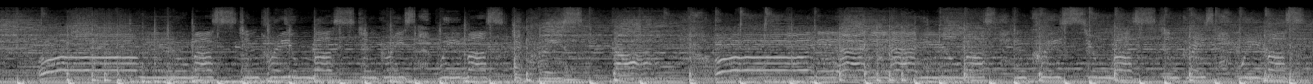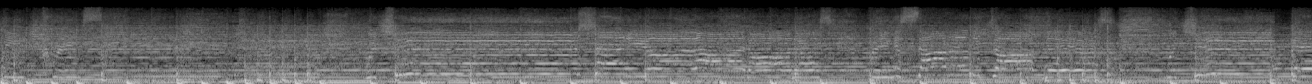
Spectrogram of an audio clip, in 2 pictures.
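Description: At 2.84 to 2.90 s, 15.47 to 15.52 s and 25.82 to 25.89 s, a brief glitch of roughly 60 ms breaks into the sound. This is damaged data in a compressed stream: corrupted bytes make the decoder misread those frames and lose sync until it locks onto a valid frame header again. Unlike a plain dropout or a single-sample click, each burst comes from the decoder losing its place in the compressed stream.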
